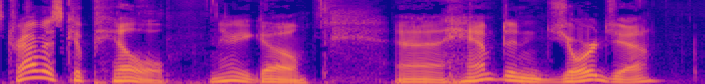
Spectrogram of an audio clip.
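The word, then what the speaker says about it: Travis Kvapil: The V is silent there. So it's Travis Kapil.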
